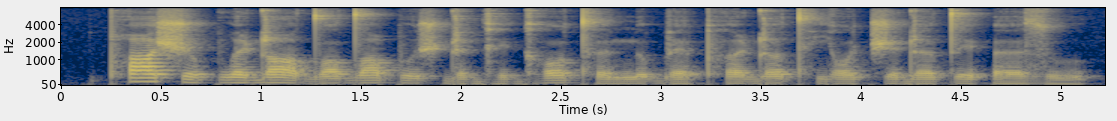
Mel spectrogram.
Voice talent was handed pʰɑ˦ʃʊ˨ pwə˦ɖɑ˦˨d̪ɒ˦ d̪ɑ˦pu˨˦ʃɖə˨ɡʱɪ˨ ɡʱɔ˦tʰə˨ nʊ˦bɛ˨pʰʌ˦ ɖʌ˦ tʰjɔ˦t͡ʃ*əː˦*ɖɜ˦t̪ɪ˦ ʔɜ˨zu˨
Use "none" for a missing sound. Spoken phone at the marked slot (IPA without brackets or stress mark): ə˦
